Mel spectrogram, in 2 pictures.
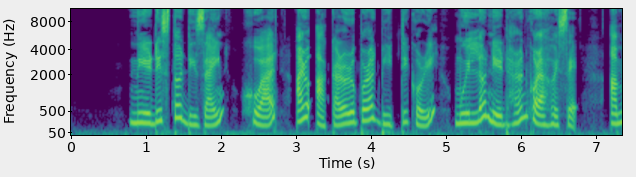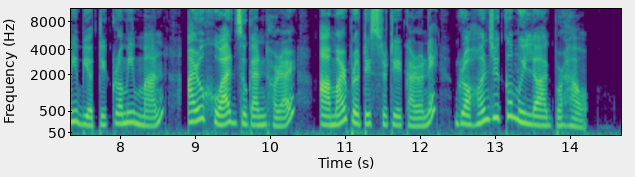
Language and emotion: Assamese, happy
